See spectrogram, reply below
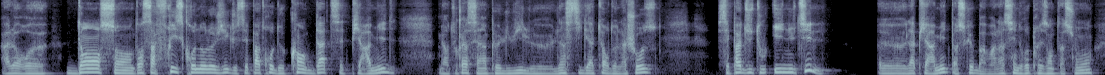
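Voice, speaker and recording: A man hosts a podcast in an easygoing chat. His voice is mellow and a little husky. He pauses often and fills the gaps as he goes. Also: mid-range voice. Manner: relaxed, hesitant with many fillers. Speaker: podcast host. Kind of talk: casual chat.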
